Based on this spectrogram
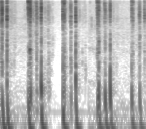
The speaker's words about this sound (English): The monster then tore the saddle from the horse, mounted it, and started off at full speed across the plains.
